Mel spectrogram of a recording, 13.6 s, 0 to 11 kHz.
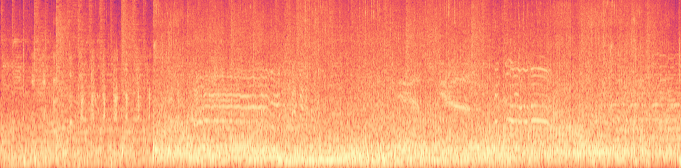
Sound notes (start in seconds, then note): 0.4 laughs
